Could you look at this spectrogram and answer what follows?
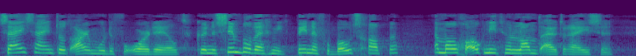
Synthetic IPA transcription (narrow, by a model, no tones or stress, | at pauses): z̥ɛjzɛjntɔtɑɹmudəv̥əɹʊːɹdeːlˠtkɵnənsɪmpəlˠʋɛχnitpɪnəvʊːɹbowtsχɑpən | ɛnmowχəowknitɦɵnlɑntœɥtrɛjzən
